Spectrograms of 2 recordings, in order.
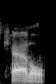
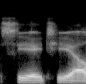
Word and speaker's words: CATL: company uh that we the Nebraska pronunciation is cattle folks so if you're from Nebraska you call it cattle if you're from California you might call it catl or something else but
